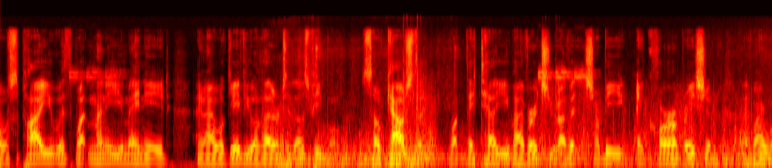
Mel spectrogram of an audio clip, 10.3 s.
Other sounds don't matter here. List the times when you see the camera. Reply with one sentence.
The camera can't be heard in this clip.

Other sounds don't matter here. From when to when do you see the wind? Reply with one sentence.
The wind can be heard from 3.5 to 10.2 s.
